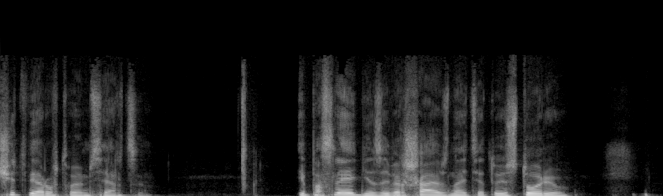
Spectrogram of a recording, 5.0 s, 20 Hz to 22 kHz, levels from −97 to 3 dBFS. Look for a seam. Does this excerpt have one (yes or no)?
no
